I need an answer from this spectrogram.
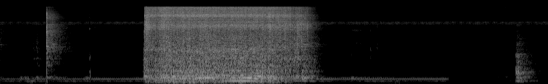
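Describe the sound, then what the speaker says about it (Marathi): A mixer grinder whips sugar and coffee into foam in one loud whirring burst of almost two seconds, with a low hum and faint clicks before and after. "मी आता हे 2-3 वेळा असं फिरवून घेतलेलं आहे मिक्सरमधून"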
